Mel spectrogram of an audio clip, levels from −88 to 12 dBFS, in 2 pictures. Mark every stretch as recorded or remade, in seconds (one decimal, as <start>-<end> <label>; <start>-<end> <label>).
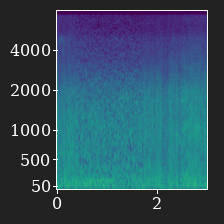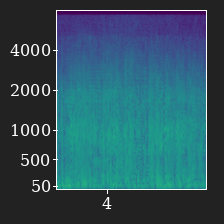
0.0-0.4 remade; 0.4-1.7 recorded; 1.7-6.0 remade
